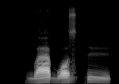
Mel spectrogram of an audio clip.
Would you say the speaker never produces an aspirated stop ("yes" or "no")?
yes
